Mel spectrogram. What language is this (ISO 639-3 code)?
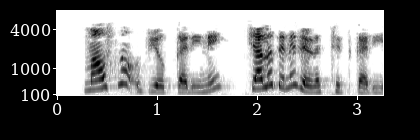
guj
